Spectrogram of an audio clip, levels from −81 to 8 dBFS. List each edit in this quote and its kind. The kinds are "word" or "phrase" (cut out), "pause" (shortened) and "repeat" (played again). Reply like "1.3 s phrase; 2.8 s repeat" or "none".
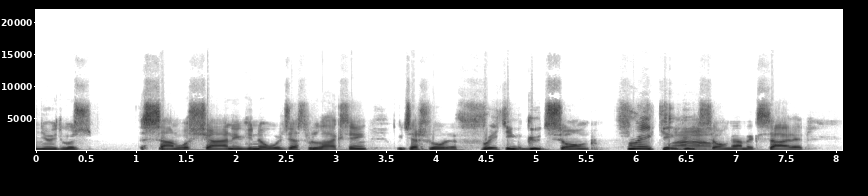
none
